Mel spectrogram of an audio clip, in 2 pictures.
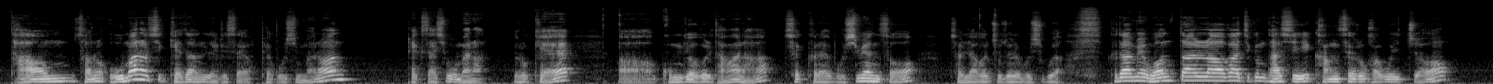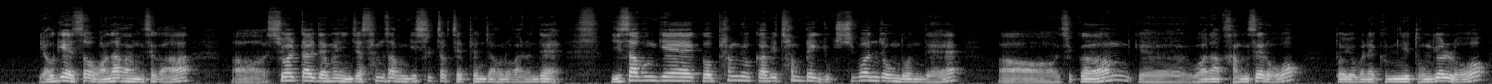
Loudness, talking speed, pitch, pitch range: -21 LUFS, 245 characters per minute, 125 Hz, 105-155 Hz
